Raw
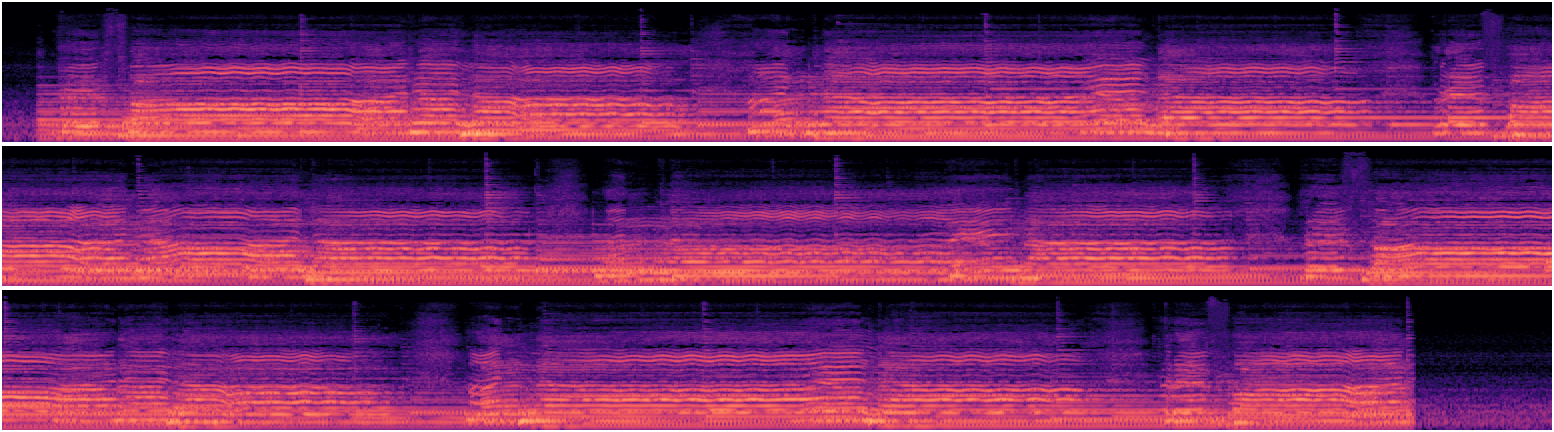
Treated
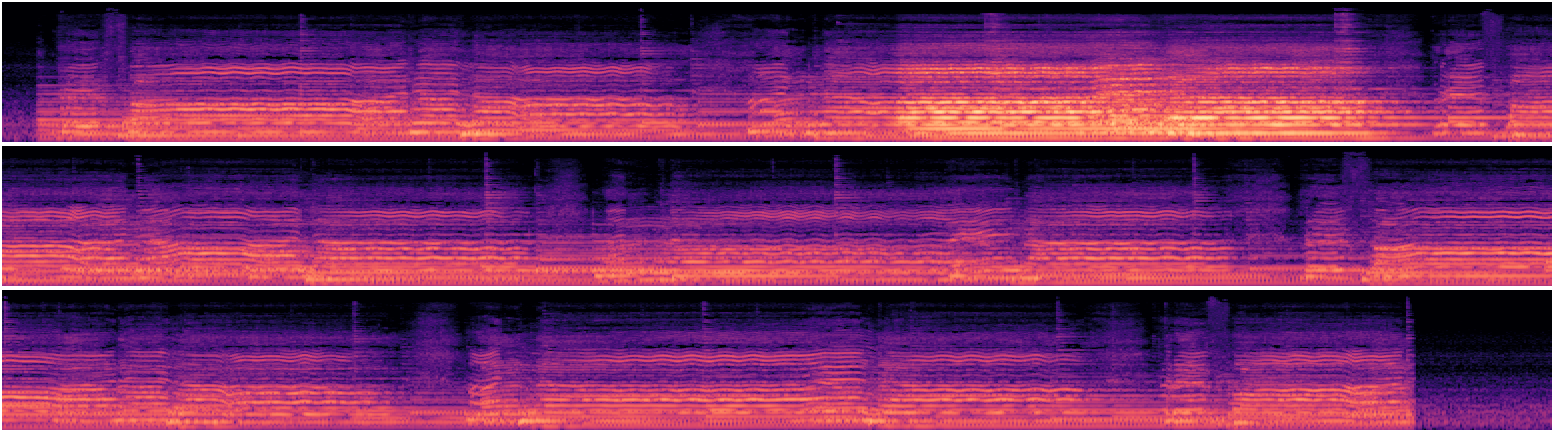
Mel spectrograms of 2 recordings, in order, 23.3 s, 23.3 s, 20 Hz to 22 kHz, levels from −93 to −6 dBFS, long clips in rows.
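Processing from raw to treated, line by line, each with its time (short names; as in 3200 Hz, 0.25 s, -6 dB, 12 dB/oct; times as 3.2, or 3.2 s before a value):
4.43–6.71 reverb throw, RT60 0.88 s, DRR -11.5 dB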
